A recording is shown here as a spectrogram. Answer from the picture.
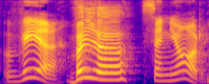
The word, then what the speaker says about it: Villaseñor: Okay, so you say Melissa Villa. – Señor.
